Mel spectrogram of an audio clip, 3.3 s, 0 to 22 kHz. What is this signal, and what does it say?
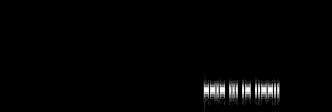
Morse code, heard as a keyed tone, about 77 wpm, 700 Hz. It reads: QSA?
